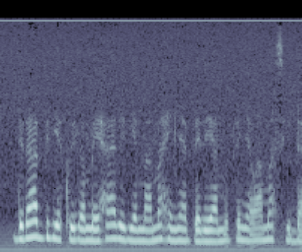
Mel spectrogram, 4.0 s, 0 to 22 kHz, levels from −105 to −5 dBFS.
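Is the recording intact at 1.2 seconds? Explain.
No. Video or display buzz runs throughout, including 1.2 s: display interference couples into the speech, adding a 50 Hz buzz with hash and a 15.6 kHz line tone, roughly 10 dB below the speech.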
